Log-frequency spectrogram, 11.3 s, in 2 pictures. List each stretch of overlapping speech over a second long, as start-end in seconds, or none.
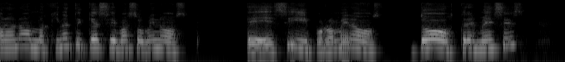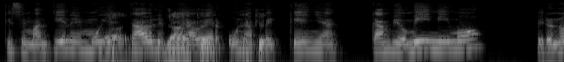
6.6-8.3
